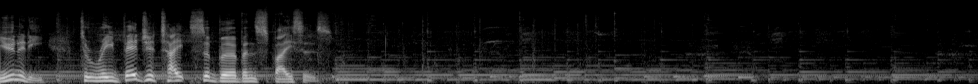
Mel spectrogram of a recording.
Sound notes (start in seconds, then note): 3.3 footsteps; 6.3 birds calling; 8.0 music fades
